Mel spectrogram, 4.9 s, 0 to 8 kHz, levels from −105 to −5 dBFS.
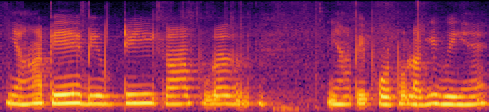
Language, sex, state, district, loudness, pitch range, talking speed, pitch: Hindi, female, Bihar, West Champaran, -14 LUFS, 210-235 Hz, 135 wpm, 225 Hz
